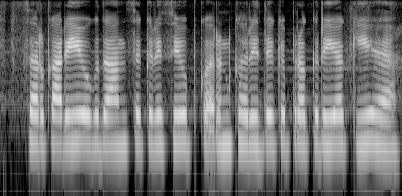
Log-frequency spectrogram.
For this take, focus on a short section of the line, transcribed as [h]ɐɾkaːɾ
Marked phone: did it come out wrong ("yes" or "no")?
yes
